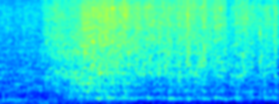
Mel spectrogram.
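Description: Very slightly radioactive water trickling at the bottom of a mine in the Czech Republic, a steady close hiss of running water that swells slightly and holds without pause.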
